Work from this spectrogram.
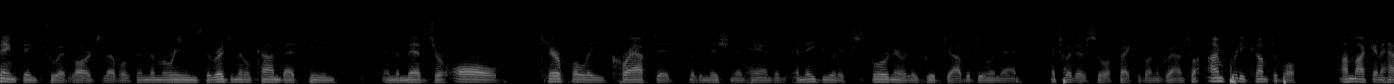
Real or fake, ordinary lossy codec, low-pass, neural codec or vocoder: real; MP3, 64 kbps; 7.2 kHz; none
